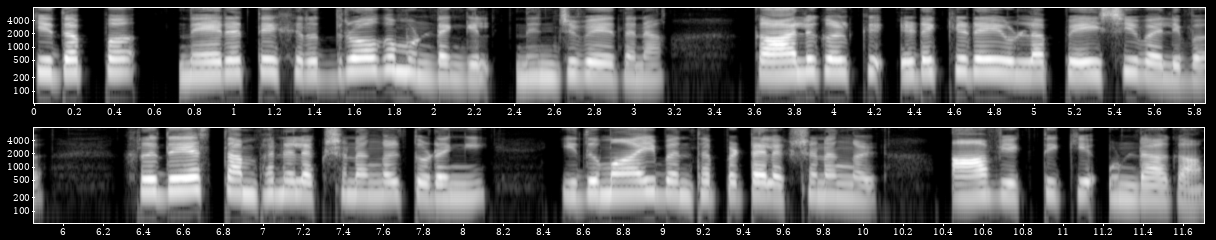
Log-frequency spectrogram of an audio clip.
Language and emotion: Malayalam, neutral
